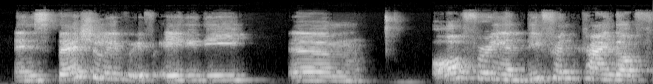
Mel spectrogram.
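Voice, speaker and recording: A woman with a Brazilian accent speaks at a moderate pace in a high, bright, sharp voice with ordinary pitch variation. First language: Portuguese. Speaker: fitness trainer and triathlete. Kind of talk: casual interview chat. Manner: halting, with repetitions.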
